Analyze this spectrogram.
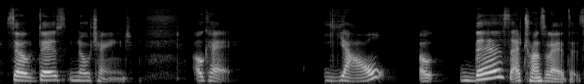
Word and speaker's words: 爻: imagery by that time I didn't know this pronounced as yao and I didn't know it means interaction it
